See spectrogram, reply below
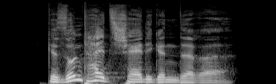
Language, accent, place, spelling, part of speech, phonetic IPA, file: German, Germany, Berlin, gesundheitsschädigendere, adjective, [ɡəˈzʊnthaɪ̯t͡sˌʃɛːdɪɡəndəʁə], De-gesundheitsschädigendere.ogg
- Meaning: inflection of gesundheitsschädigend: 1. strong/mixed nominative/accusative feminine singular comparative degree 2. strong nominative/accusative plural comparative degree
